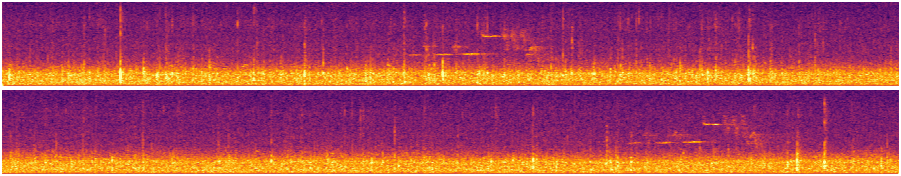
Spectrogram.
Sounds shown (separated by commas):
rain, warbler song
